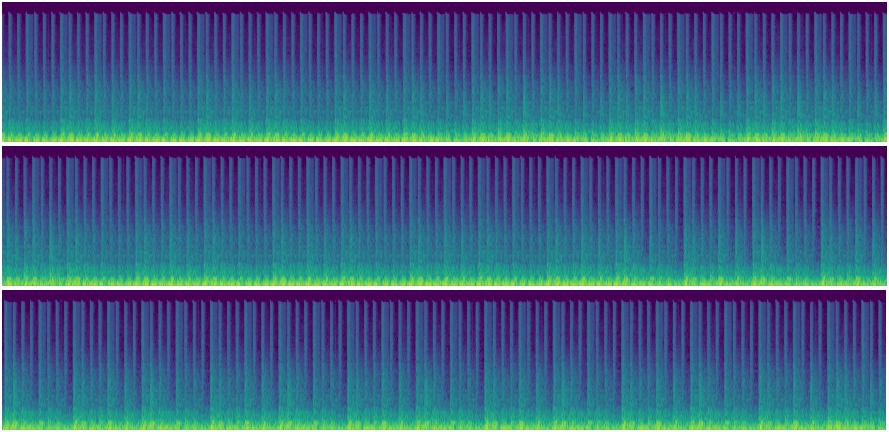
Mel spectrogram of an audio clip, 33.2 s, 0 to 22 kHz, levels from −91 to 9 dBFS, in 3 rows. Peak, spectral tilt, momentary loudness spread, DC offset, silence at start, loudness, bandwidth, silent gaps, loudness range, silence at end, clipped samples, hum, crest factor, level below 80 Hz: 0 dBFS; -7.5 dB/octave; 4 LU; 5%; 0 s; -17 LUFS; 15.5 kHz; none; 2 LU; 0 s; under 0.1%; none; 12 dB; -14 dBFS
